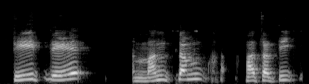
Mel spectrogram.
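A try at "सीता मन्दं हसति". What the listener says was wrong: சீதேவா சீதாவா? சீதா மந்தம் ஹசதி.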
